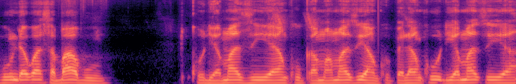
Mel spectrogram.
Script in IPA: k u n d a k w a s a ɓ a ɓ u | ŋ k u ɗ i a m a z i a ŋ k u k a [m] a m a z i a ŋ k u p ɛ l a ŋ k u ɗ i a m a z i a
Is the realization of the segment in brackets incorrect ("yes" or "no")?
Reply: no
